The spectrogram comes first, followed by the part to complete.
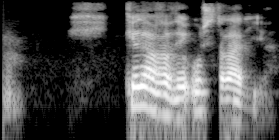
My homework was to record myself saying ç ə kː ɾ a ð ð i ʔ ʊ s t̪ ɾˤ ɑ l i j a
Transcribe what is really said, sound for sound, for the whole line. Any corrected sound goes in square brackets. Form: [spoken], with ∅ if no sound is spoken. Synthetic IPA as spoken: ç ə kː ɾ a [ʁ] ð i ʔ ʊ s t̪ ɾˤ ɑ l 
